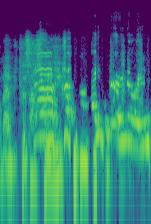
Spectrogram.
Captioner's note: laughs loudly; voice fades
